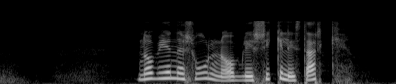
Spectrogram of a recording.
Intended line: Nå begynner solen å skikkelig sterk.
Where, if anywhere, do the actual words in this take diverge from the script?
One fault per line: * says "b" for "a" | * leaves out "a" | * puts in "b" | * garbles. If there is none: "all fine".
* puts in "bli"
